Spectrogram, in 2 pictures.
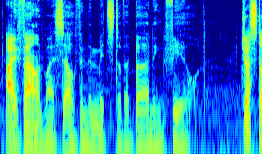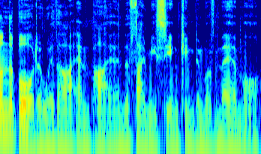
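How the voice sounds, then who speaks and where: A man performs a stern fantasy war commander recounting his tale. The voice is very low and slow, formal and brooding, with proud authority in a storytelling style. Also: slightly rough, full character voice. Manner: measured, deliberate, formal, brooding. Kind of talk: first-person fantasy audio storytelling.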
